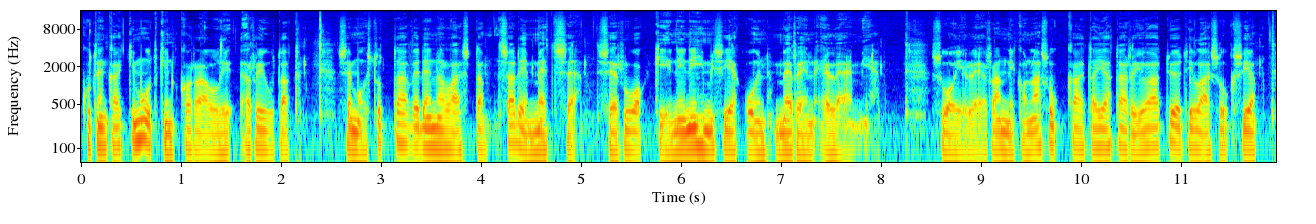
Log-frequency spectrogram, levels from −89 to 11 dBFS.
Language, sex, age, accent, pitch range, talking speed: Finnish, male, 60-79, native, 85-105 Hz, 105 wpm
